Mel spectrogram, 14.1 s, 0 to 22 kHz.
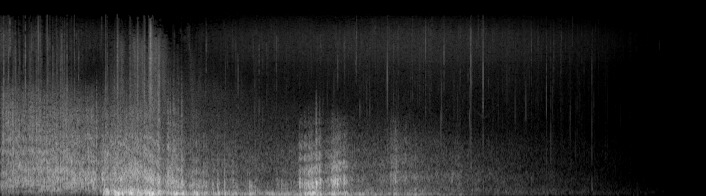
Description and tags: A close high amp lightning strike that knocked out power on the 6th of october 2014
